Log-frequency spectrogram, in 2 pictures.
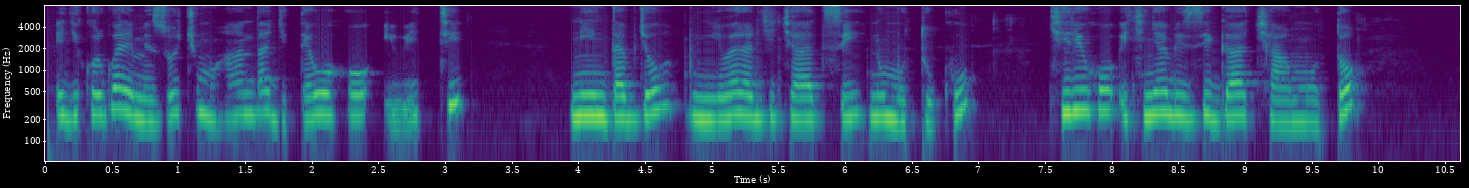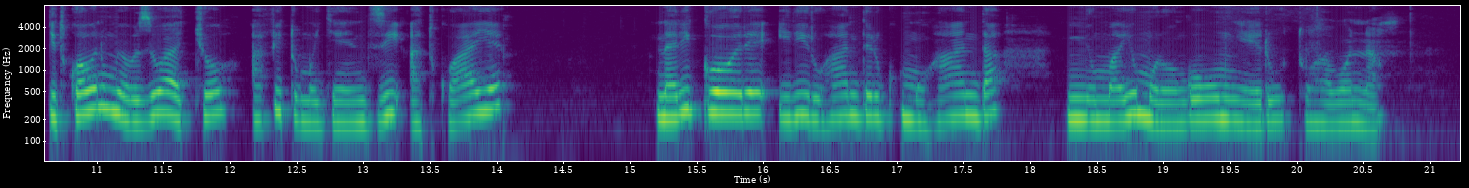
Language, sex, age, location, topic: Kinyarwanda, female, 18-24, Kigali, government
